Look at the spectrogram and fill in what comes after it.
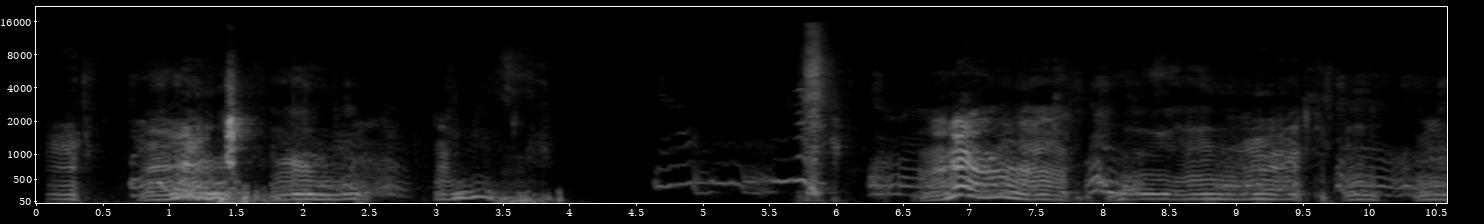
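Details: Saluki and Whippet play fighting indoors: harsh, rolling growls and snarls in bursts, a short silent gap, a quieter whine, then more continuous rough growling.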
